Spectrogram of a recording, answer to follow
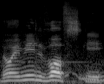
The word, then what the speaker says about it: Noémie Lvovsky: They don't know, Yes, okay. it's Noémie Lvovsky.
